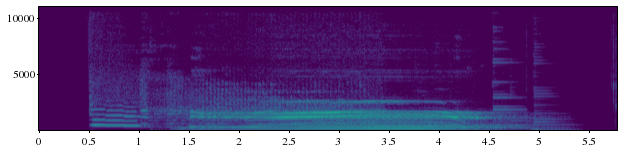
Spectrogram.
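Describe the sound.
A human voice imitates a cow with one long, drawn-out, loud moo lasting several seconds, sliding down in pitch at the end, as a vet pulls a cow out from deep inside George, a dog, with no other sounds around it.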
